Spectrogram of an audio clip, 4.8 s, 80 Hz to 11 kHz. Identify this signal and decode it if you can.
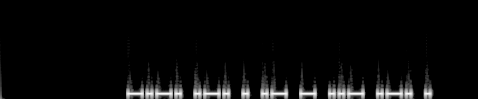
Morse code, heard as a keyed tone, about 25 wpm, 700 Hz. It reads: CREATURE
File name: Eight Letter Words - 25wpm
